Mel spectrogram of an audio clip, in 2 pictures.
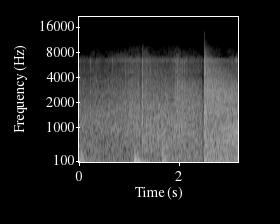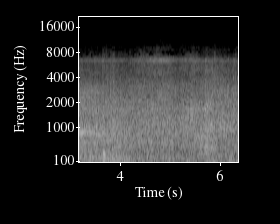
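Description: Ice hockey play in an indoor rink: steady scraping and rink noise with a few dull knocks a little over a second in, and one sharp crack about two and a half seconds in that echoes through the arena.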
